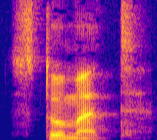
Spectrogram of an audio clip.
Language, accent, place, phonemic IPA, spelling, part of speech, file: French, France, Lyon, /stɔ.mat/, stomate, noun, LL-Q150 (fra)-stomate.wav
- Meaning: stoma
